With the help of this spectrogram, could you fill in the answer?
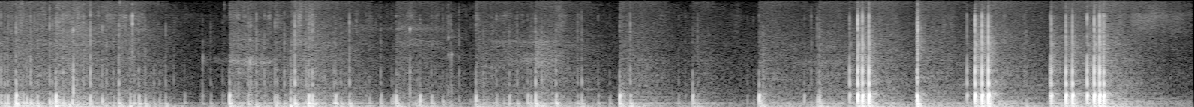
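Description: A brown faux-leather hardcover notebook with an embossed pattern and a gold clock emblem lies flat on fabric and is tapped across its solid board cover with fingertips and long painted nails. The result is a steady run of dull, low, muffled taps in uneven bursts, with brief pauses and a few sharper, brighter clicks near the end.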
